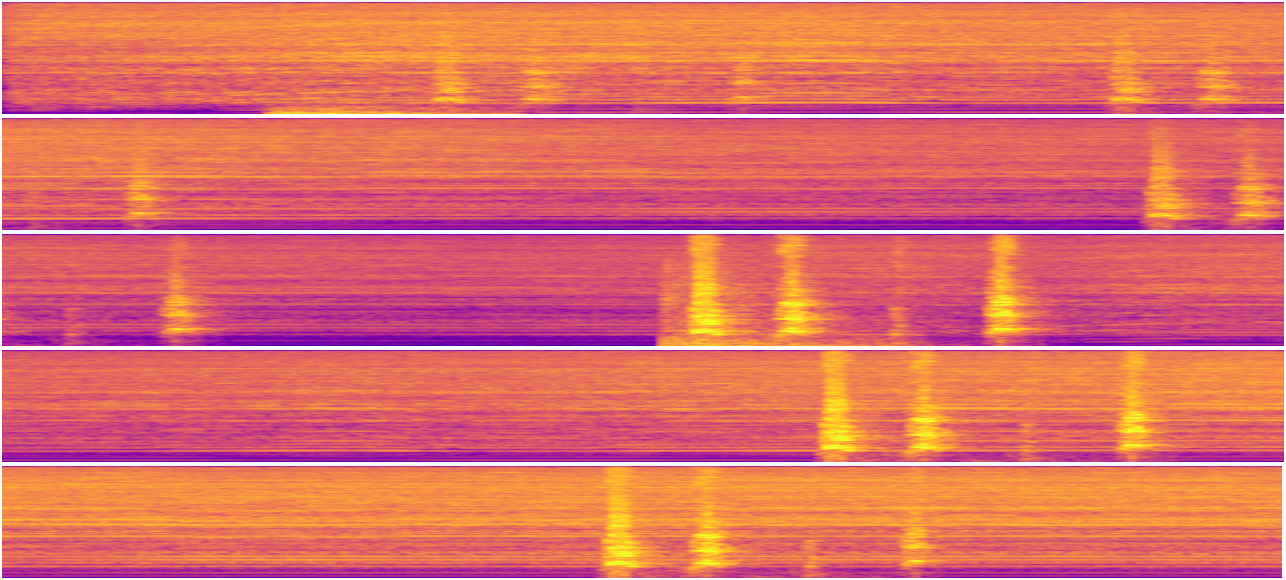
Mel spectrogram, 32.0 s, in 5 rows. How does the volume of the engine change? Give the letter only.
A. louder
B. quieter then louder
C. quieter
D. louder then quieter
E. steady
B.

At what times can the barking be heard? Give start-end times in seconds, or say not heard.
2.1-3.8, 5.5-7.2, 12.1-13.8, 16.2-17.9, 23.3-25.0, 28.6-30.3.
